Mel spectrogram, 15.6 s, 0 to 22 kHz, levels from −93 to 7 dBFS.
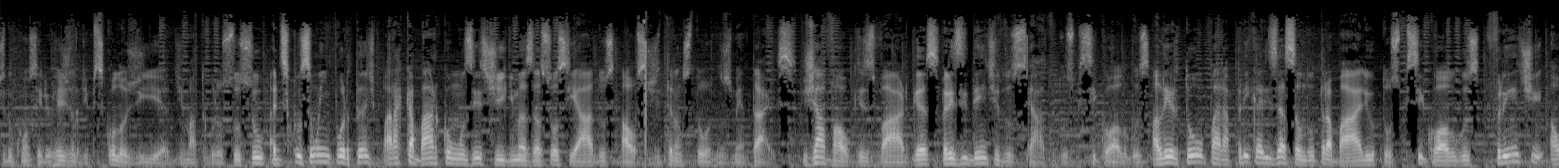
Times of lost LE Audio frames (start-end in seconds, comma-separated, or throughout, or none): none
